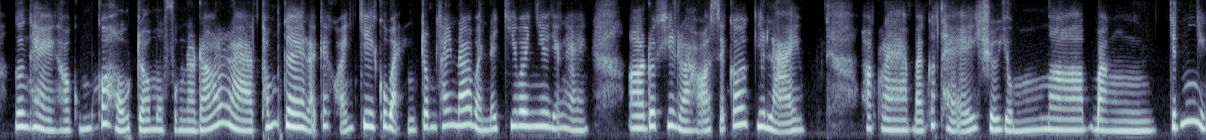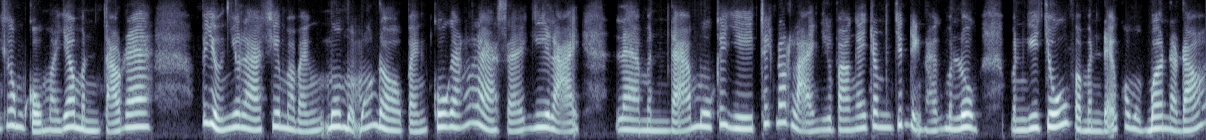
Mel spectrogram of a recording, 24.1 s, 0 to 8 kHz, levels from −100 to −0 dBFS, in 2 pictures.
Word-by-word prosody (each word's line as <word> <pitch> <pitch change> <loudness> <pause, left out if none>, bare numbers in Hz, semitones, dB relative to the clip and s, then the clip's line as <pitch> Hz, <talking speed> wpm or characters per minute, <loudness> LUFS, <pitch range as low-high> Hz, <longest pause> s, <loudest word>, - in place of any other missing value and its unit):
ngân 295 -1 +3
hàng 250 -6 0
họ 215 0 -3
cũng 240 +3 -6
có 360 +4 +2
hỗ 215 0 0
trợ 220 -1 +1
một 225 -1 -3
phần 220 -3 -6
nào 215 0 -1
đó 235 - 0
là 230 - +1
thống 290 +2 -1
kê 290 -4 +5
lại 220 - -3
cái 310 - -5
khoản 225 0 -7
chi 300 +2 +2
của 305 - -1
bạn 280 - +2 0.2
trong 285 -1 -1
tháng 320 +2 -2
đó 330 +1 +4
bạn 230 -5 -1
đã 245 - -2
chi 310 -1 -1
bao 310 0 +4
nhiêu 300 0 +1
chẳng 260 +1 -4
hạn. 215 -1 -4 0.4
Ờ, 260 0 +3
đôi 300 +2 +3
khi 320 - +1
là 220 -6 0
họ 205 0 -2
sẽ 230 0 -5
có 325 +7 0
ghi 300 - +2
lại. 210 -3 0 0.6
Hoặc 255 0 -6
là 225 -1 -1
bạn 205 -2 -3
có 320 - -4
thể 205 -1 -3
sử 250 -4 0
dụng, 220 +1 -2
ờ, 225 -1 0
bằng 220 -5 0 0.5
chính 285 - +1 0.2
những 280 -7 0
cái 320 - -2
công 285 - 0
cụ 190 -1 +3
mà 220 +1 -3
do 275 +6 +4
mình 210 -6 +1
tạo 190 0 0
ra. 290 +3 +4 0.5
Ví 375 - +2
dụ 295 -6 +8
như 260 +5 +2
là 240 -4 +2
khi 295 +3 0
mà 250 -4 0
bạn 200 +3 -4
mua 295 0 +6
một 260 -4 +2
món 300 +4 -1
đồ, 225 -7 +2
bạn 195 +3 -4
cố 285 +1 +3
gắng 290 +2 0
là 305 -12 0
sẽ 200 0 -4
ghi 275 +3 +2
lại 240 - 0 0.4
là 225 -1 0
mình 210 -1 -3
đã 210 +2 +1
mua 290 +1 +1
cái 335 +2 -1
gì, 250 -2 +2
take 360 +8 -5
note 380 -6 0
lại 200 -4 0 0.2
vào 225 -1 0
ngay 255 +2 -1
trong 275 -3 -1
chính 330 +3 -2
điện 245 -6 -2
thoại 210 -1 -5
của 235 - -11
mình 250 -2 +1
luôn. 275 0 +7 0.3
Mình 220 -1 -1
ghi 265 +3 +4
chú 295 +6 +5
và 240 - +2
mình 205 -2 -3
để - - 0
qua 285 -2 -2
một 240 -4 -2
bên 250 +2 +4
nào 225 -3 -1
đó, 225 - 0
245 Hz, 260 wpm, -19 LUFS, 220-290 Hz, 0.6 s, dụ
